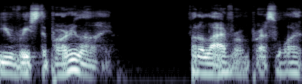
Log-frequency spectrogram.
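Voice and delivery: put-on, weird, creepy voice like over a phone line.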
